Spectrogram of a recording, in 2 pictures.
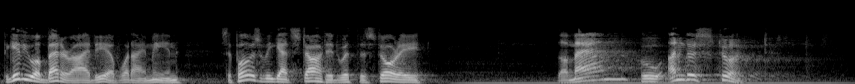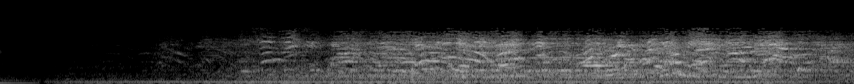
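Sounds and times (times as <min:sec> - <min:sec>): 
speech: 0:00.0 - 0:04.4, 0:05.6 - 0:07.6
children shouting and laughing coming home from school: 0:09.3 - 0:17.0.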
